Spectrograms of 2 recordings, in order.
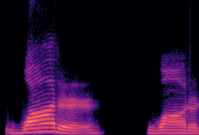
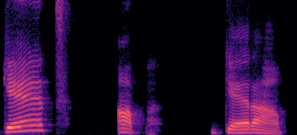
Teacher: the T is placed in the middle between the 2 vowel sounds. The T sounds like a quick D. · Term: flap T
